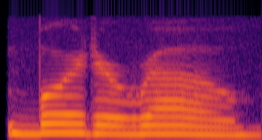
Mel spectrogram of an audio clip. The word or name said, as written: bordereau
